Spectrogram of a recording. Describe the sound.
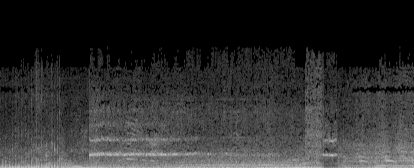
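Cars drift and rev at an improvised night street meet in an industrial estate. Tires squeal and skid over a sustained, high engine whine, loud and continuous throughout.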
